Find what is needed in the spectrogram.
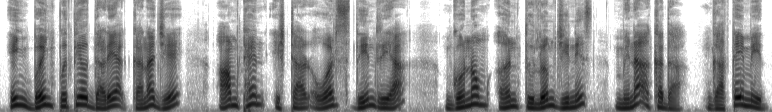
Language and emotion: Santali, surprised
